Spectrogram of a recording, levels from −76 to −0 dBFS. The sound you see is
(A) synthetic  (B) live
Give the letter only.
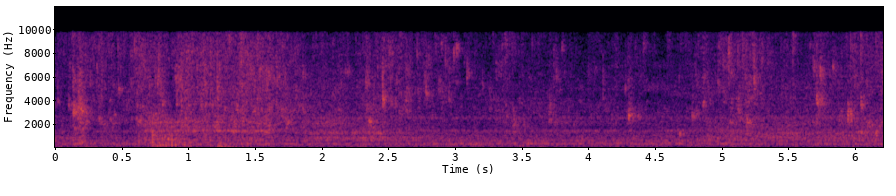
A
